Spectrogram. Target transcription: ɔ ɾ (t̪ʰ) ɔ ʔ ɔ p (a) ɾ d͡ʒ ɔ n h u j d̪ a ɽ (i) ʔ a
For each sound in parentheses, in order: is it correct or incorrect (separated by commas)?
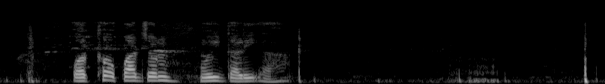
correct, correct, correct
